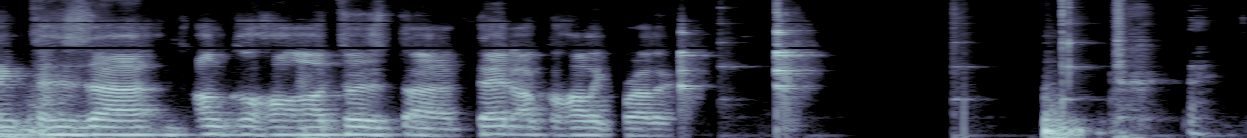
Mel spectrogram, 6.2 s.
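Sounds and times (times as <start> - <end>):
speech: 0.0 - 3.6
drinking glasses clinking in a toast: 3.4 - 4.2.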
